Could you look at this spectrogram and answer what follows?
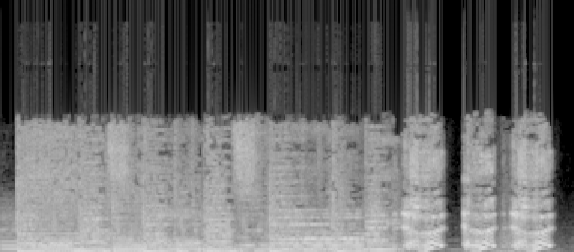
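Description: Three acted, voiced cough bursts after a stretch of upbeat music, portraying a wet productive cough.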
